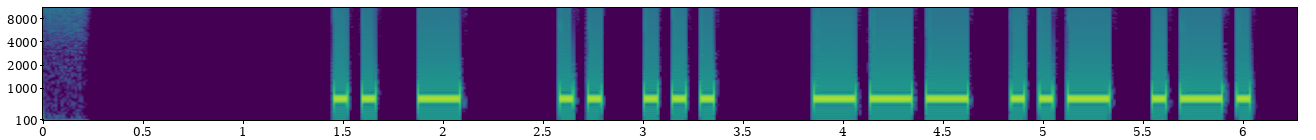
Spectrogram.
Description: Morse code, heard as a keyed tone, about 17 wpm, 700 Hz. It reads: IT IS OUR
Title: Sentences from Top 1600 Words 17wpm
